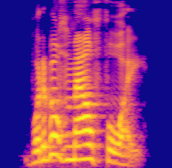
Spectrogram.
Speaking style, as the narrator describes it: Charlie spat

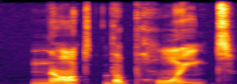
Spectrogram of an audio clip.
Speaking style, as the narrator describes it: Steve grumbles, looking guilty

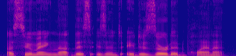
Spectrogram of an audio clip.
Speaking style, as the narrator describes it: Mace adds quietly

